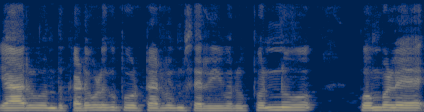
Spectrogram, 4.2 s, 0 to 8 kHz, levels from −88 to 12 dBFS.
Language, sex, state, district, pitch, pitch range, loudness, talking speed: Tamil, female, Karnataka, Chamarajanagar, 165 Hz, 160-175 Hz, -29 LUFS, 70 wpm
